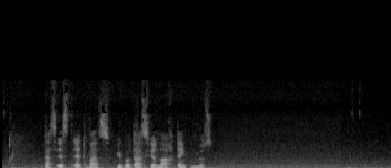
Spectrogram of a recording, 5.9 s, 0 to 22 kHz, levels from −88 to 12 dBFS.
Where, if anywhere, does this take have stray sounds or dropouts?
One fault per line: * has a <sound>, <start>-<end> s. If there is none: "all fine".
all fine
